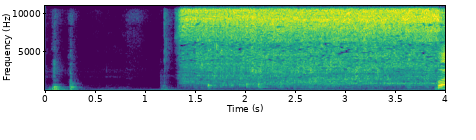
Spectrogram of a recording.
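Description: Bathroom sink faucet running: water comes on about a second in and flows steadily into the sink.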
